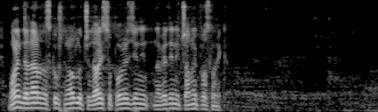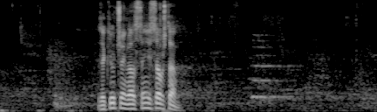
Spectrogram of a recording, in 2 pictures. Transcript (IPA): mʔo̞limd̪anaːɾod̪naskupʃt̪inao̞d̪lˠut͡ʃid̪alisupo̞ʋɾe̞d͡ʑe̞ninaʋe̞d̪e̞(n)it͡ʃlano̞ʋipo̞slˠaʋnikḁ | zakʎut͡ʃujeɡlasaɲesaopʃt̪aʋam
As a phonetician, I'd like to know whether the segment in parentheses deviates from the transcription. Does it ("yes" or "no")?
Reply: no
